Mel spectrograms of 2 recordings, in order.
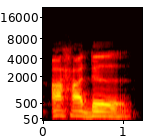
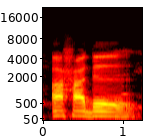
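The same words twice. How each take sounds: No difference in how they are said.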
